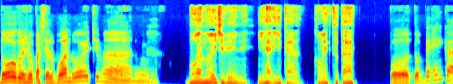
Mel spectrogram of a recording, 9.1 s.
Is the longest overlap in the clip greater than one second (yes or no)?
no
